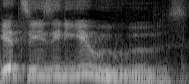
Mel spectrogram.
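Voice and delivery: the word "use" stretched out, slow and high. Retelling a product review, imitating the Lazy Game Review guy. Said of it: "this is my impersonation of him".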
